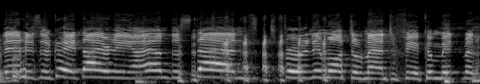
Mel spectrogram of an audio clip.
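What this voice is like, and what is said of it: Bad Dracula accent drifting Italian. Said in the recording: “I really cannot do that accent ... Any bad Dracula becomes Italian eventually”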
